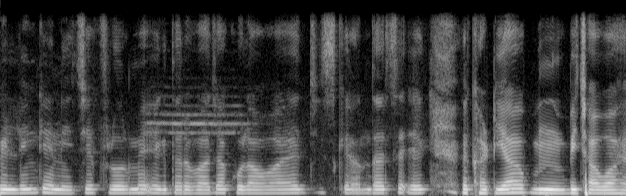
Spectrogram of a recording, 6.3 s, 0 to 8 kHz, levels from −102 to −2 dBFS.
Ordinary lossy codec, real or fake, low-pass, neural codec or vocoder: none; real; 7.2 kHz; none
